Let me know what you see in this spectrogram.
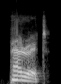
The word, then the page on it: parrot: Indian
